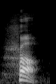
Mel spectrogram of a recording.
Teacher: इसमें सीटी निकलती है तीनों सयो का उच्चारण अलग होता है पहला जो श होता है जिसको तालव्य स कहते हैं वो जीवा कहां जाती है तालू की ओर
